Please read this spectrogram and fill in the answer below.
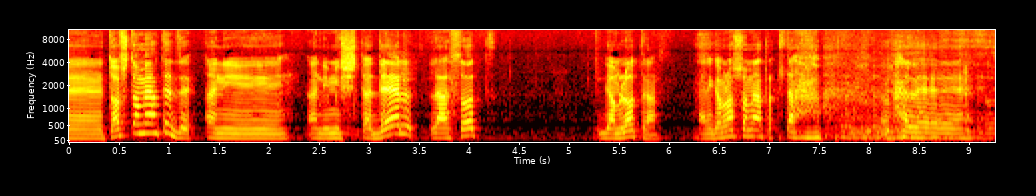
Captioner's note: laughs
